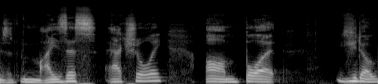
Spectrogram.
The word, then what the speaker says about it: Mises: von then i think i think the correct pronunciation is mises actually um but you know yeah and and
